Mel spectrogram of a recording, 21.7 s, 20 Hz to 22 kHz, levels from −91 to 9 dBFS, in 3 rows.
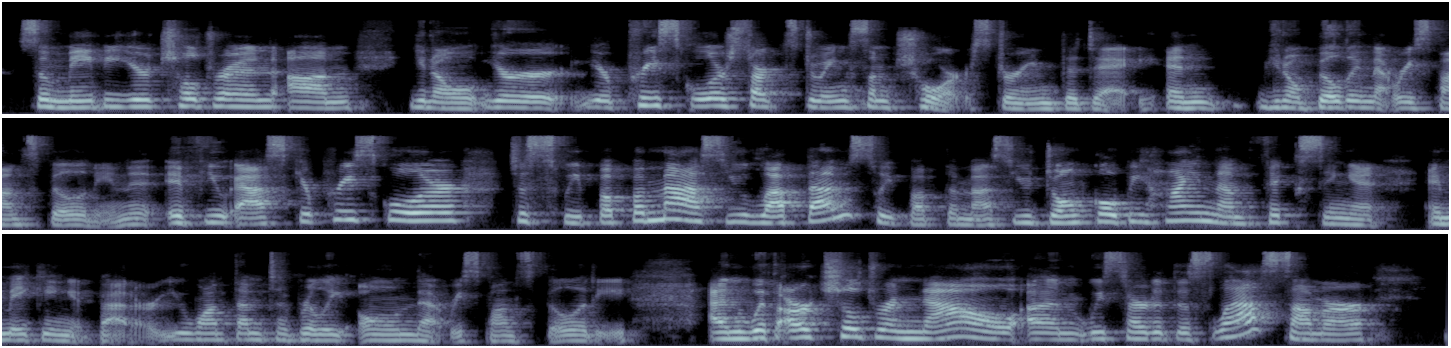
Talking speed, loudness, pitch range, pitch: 195 wpm, -24 LUFS, 175-230 Hz, 200 Hz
